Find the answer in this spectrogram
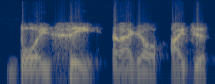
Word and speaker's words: Boise: up and I go it's so good to be in Boise and they go hey it's pronounced boyy and I go I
